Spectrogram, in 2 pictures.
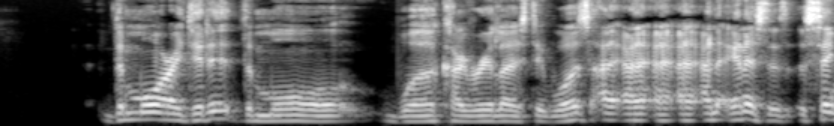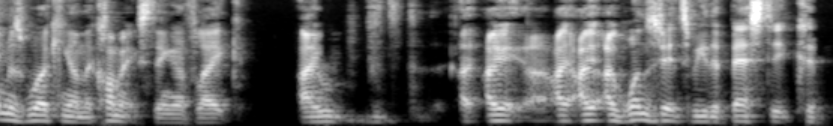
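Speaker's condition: Stutter; disfluent moment noted during this recording; repeated sounds, repeated words

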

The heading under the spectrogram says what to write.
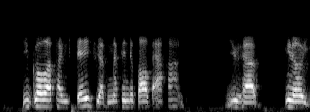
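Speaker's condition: Cerebral palsy; about 63 years old

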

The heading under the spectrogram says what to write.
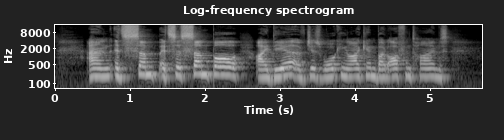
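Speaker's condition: No condition

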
